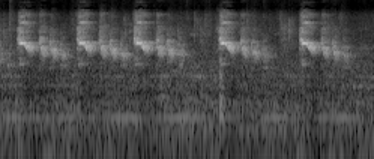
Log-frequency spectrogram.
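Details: Black francolin calling, a prized kept bird: five harsh, grating phrases repeated roughly once a second, each opening with a sharp squeaky note and fading into a rasping tail, over a steady low hum.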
